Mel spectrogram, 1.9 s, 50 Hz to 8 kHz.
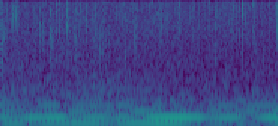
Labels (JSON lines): {"label": "biophony, midshipman", "recorder": "SoundTrap 500"}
